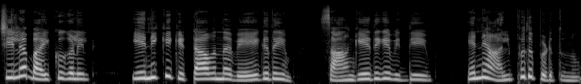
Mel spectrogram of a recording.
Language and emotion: Malayalam, surprised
